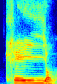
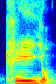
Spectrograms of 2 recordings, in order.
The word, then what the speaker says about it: crayon: A pencil, un crayon, crayon. And I need to hear the y, crayon.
